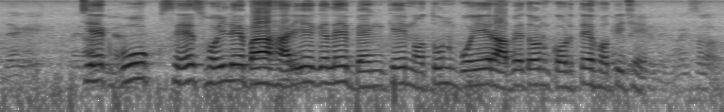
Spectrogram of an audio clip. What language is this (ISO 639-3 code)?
ben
